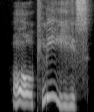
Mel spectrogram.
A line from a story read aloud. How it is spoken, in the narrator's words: whined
